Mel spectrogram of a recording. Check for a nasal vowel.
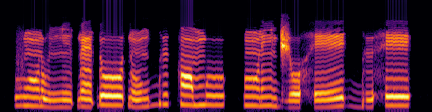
present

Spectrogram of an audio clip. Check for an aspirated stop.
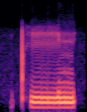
present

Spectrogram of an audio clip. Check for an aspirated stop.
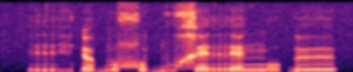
absent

